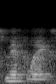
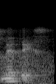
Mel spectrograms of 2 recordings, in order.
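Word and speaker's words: Smithwick's: think and it turns out that it was smithich's irish red ale um a lot of you might know it as smith wicks but it's actually pronounced mythics but um he was surprised because he hates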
